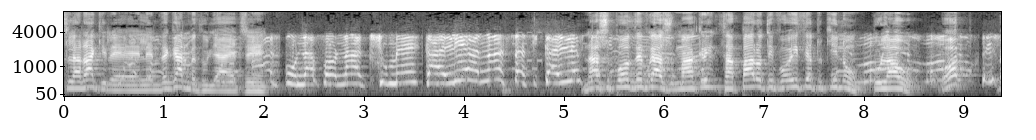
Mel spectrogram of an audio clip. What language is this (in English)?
Greek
